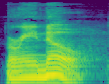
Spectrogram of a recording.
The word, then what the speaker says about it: Moreno: I also want to say thank you to the folks who helpfully corrected my pronunciation of Moreno. Moreno. There's no tilde.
